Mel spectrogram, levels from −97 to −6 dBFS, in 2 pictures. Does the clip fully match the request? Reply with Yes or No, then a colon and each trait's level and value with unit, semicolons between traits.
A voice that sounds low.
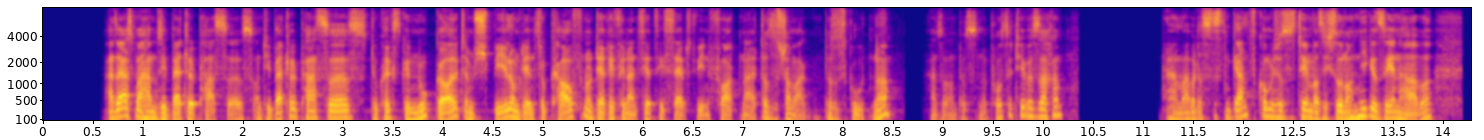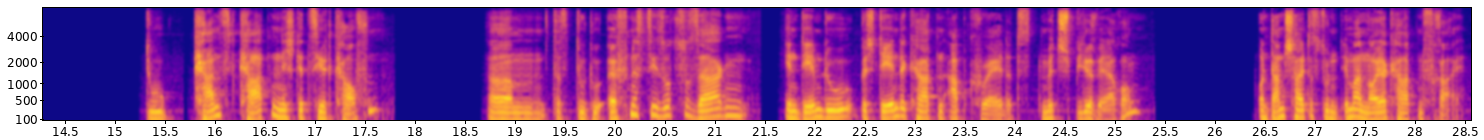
Yes: low, 130 Hz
